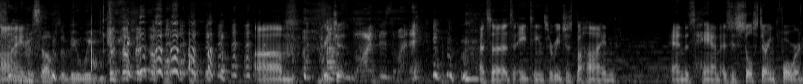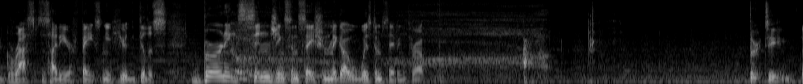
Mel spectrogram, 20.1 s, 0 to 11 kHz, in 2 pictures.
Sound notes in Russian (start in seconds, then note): 1.3 смех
